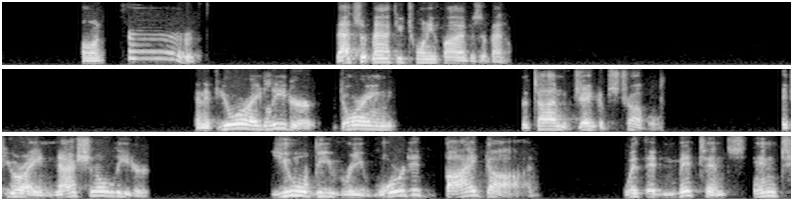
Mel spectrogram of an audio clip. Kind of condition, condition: setting, large echoing room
